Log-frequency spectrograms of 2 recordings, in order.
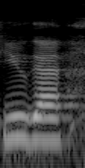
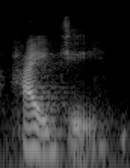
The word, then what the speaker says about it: Hygge: you pronounce this, and that is how you pronounce it, is Hygge, which is not how I had been reading it in my head. In my head, I had been saying Hygge.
